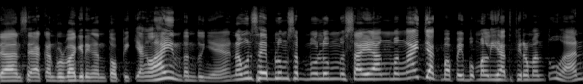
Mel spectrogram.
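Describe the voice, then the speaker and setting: A man's high, raised and projected voice at a very fast pace, with lively intonation, hardly any pauses, and a dry, close sound with no echo. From Indonesia, not Surabaya. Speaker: pastor and leadership coach. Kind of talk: sermon. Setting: church service with congregation. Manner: interactive, engaging audience.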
